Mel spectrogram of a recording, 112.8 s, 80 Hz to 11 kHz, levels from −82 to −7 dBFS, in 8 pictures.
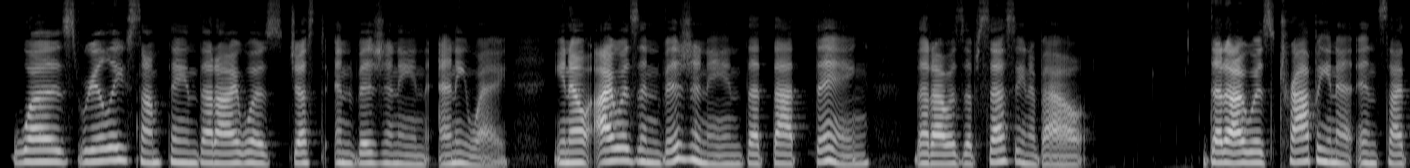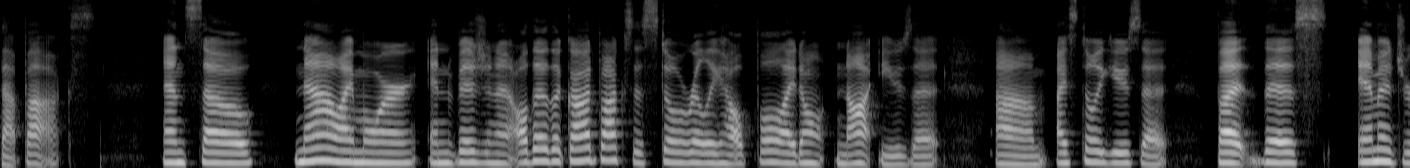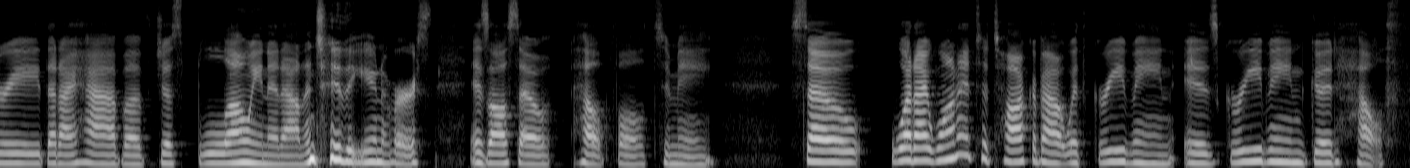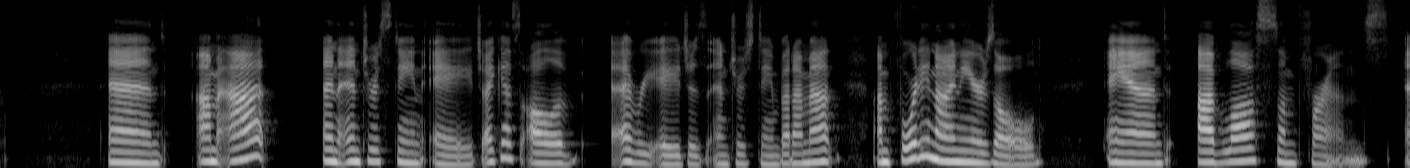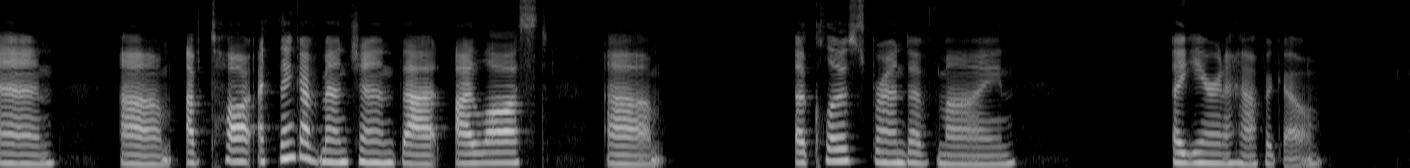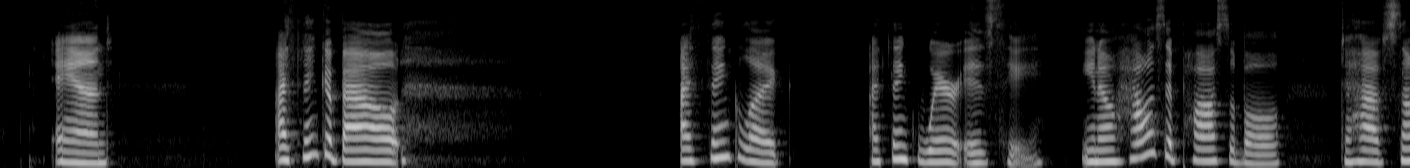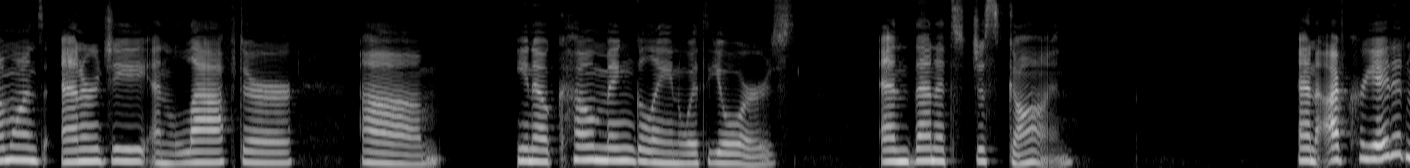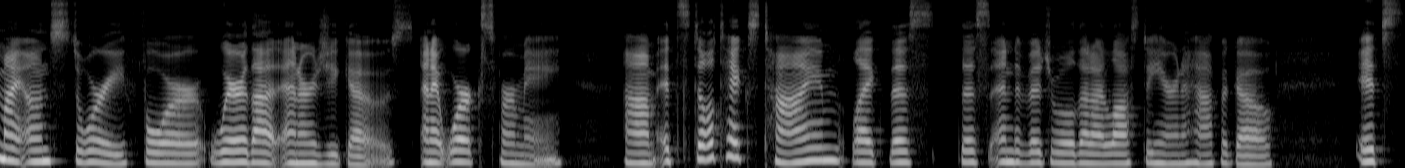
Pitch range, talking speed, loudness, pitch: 185-225 Hz, 110 wpm, -32 LUFS, 200 Hz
